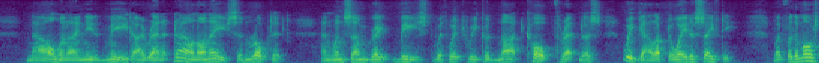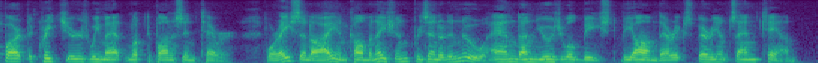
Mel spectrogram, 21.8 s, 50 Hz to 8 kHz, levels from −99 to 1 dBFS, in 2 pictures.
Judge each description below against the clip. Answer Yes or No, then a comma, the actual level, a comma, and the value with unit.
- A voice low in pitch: Yes, low, 115 Hz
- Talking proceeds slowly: No, average, 175 wpm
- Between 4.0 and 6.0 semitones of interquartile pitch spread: No, narrow, 2.5 semitones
